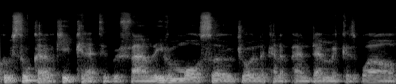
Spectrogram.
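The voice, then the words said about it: London accent. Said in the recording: “I've not lost my London twang.”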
